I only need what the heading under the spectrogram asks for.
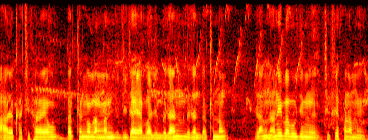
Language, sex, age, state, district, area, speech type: Bodo, male, 60+, Assam, Udalguri, rural, spontaneous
